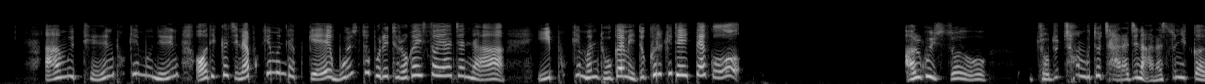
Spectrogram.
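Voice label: Korean female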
